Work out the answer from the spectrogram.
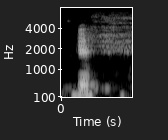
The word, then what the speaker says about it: dix: Number 10, you have DIX. So like I mentioned before, in 6 IX becomes ES. The similar way IX in DIX in number 10 will become this, this. Okay, this.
